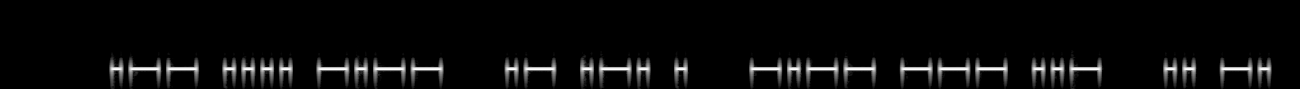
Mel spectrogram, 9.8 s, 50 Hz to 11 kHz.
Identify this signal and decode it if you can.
Morse code, heard as a keyed tone, about 17 wpm, 700 Hz. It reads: WHY ARE YOU IN
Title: Sentences from Top 1000 Words - Review Part 2 - 17wpm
